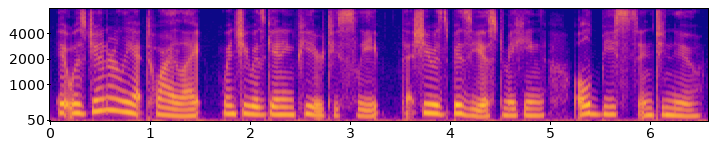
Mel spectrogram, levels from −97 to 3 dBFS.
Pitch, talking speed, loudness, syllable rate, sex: 205 Hz, 190 wpm, -19 LUFS, 5.2 syllables/s, female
